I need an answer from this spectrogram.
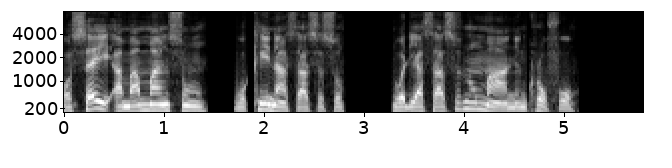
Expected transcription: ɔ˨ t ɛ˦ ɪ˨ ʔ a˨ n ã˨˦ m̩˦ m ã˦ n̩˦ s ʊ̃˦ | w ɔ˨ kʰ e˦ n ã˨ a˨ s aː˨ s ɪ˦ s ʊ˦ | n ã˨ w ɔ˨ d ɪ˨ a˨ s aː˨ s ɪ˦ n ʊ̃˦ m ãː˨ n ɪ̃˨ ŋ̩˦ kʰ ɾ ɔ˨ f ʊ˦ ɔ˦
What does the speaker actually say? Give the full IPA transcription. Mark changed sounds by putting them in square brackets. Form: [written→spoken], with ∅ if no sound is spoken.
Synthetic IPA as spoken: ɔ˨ [t→s] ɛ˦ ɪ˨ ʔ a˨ [n→m] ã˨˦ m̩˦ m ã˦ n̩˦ s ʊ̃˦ | w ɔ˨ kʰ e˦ n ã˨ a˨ s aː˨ s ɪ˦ s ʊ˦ | n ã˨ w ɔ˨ d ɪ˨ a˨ s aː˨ s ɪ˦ n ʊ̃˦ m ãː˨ n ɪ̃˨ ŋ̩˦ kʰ ɾ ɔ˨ f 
